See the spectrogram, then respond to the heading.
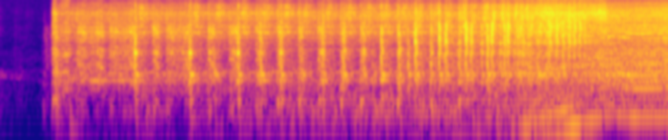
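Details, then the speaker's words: Citroën Berlingo diesel after injector work and fuel priming: cranks a few seconds, catches and settles with no more injector chuffing, sounds much better; a weird idle remains, to be diagnosed via codes. "so it starts and it runs it sounds loads better look so that sounds good straight off the bat"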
